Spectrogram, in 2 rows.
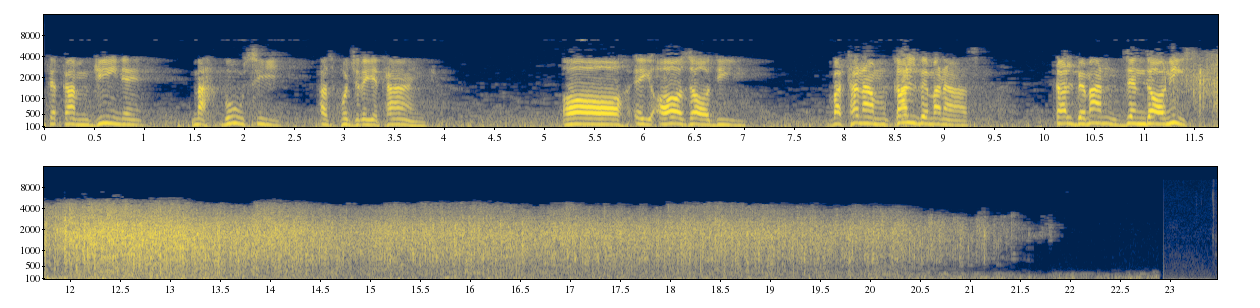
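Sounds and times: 
speech: 0:00.0 - 0:03.9, 0:05.2 - 0:07.1, 0:07.8 - 0:09.4, 0:10.1 - 0:11.6
crowd applauding after poem recitation: 0:11.4 - 0:21.7.

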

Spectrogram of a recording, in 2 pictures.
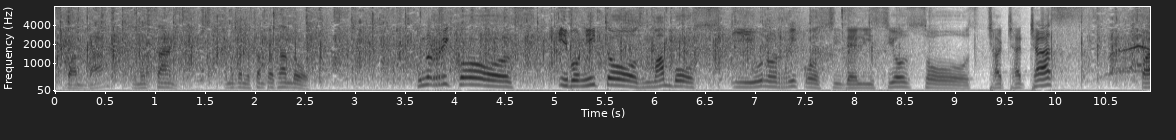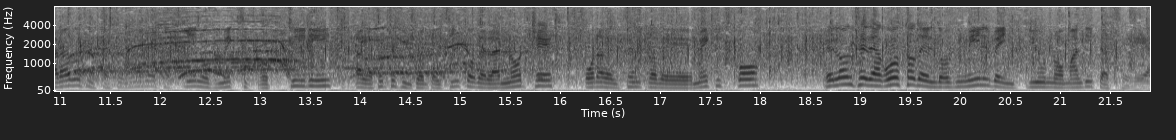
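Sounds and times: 
audience applause: 0:00.0 - 0:08.3, 0:10.2 - 0:21.9
speech: 0:00.1 - 0:02.7, 0:03.6 - 0:10.2, 0:10.8 - 0:21.9.

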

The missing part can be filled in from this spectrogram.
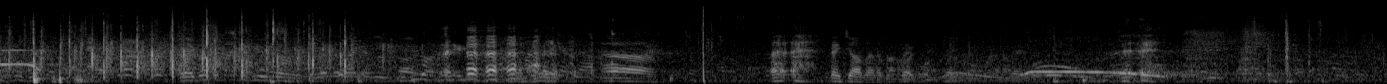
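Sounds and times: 
round of applause: 0:00.0 - 0:04.3
laughter: 0:04.4 - 0:05.9, 0:11.0 - 0:11.9
speech: 0:04.8 - 0:06.6, 0:07.7 - 0:12.0.

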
